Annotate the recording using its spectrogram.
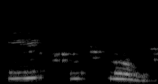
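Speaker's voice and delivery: soft ई उ with lips barely parted; close vowel demo. Shown as a demonstration. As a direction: show that the mouth stays nearly shut. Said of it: "बोल रहे हैं तो मुंह हमें खोलना पड़ रहा है?".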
